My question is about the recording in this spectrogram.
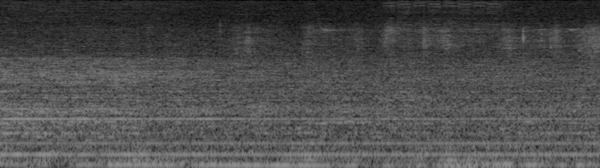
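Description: Faint room tone: a steady low hum and hiss with no distinct sound events.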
